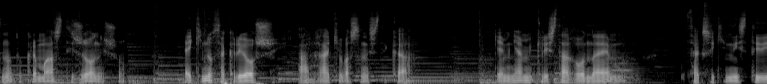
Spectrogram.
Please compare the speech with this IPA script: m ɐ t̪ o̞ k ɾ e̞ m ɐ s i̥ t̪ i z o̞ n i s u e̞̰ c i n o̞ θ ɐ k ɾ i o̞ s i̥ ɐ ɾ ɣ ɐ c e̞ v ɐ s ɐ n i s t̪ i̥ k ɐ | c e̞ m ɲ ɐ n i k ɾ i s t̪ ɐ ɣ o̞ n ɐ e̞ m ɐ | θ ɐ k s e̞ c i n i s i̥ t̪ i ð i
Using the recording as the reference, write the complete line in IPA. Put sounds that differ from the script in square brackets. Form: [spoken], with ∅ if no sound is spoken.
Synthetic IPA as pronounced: [n] ɐ t̪ o̞ k ɾ e̞ m ɐ s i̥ t̪ i z o̞ n i s u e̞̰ c i n o̞ θ ɐ k ɾ i o̞ s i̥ ɐ ɾ ɣ ɐ c e̞ v ɐ s ɐ n i s t̪ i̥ k ɐ | c e̞ m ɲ ɐ [m] i k ɾ i s t̪ ɐ ɣ o̞ n ɐ e̞ m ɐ | θ ɐ k s e̞ c i n i s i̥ t̪ i ð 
